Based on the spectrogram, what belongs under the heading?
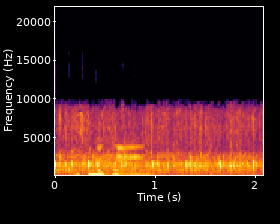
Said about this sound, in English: Colleagues applauded before listening to him blast a growing partisan divide.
